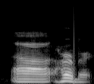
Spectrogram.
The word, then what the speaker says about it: Herbert: Herbert.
